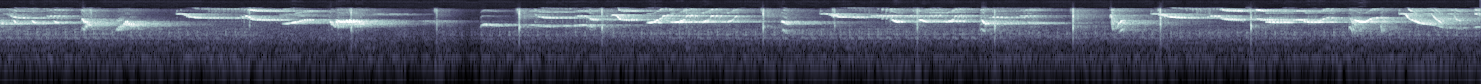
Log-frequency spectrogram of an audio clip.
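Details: Sunda bulbul, tame enough to handle and singing without pause, pours out a lively stream of high, slurred whistles and quick chirps, with several sharp clicks between phrases.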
